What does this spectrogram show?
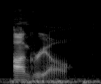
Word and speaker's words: angreal: Angreal.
